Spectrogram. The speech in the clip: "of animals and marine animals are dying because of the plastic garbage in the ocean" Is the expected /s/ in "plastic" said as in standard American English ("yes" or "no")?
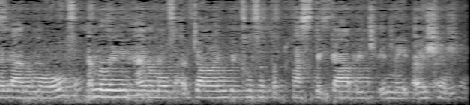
yes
